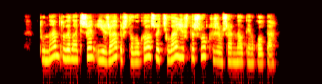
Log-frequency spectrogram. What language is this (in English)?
Mari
